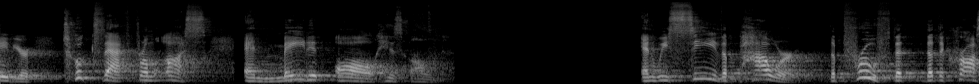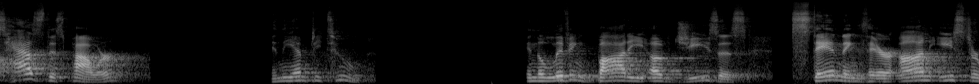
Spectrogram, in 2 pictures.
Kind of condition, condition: setting, large echoing room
